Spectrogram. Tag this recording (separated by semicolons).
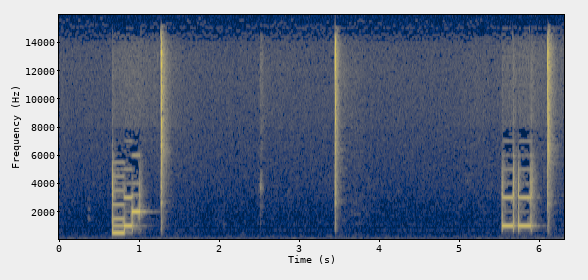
Walkie-Talkie; Button-Click; On-off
